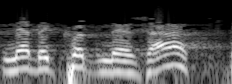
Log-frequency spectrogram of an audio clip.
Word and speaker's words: Nebuchadnezzar: Nebuchadnezzar, or some people pronounce it Nebuchadnezzar, whichever, it's the same fella, king of Babylon, some 600 years before Jesus was born, and that's significant.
